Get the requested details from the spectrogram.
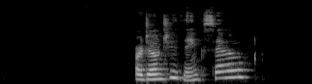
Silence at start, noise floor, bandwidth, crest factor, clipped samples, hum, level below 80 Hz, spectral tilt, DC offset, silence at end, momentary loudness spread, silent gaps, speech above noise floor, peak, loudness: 1.35 s; under -90 dBFS; 15.5 kHz; 20 dB; under 0.1%; none; -70 dBFS; -2.5 dB/octave; under 0.1%; 0.6 s; 7 LU; none; over 65 dB; -8 dBFS; -25 LUFS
